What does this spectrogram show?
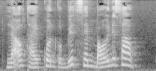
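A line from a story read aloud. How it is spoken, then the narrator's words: Angry. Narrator (Vietnamese): Lâu Thất lập tức tức giận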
